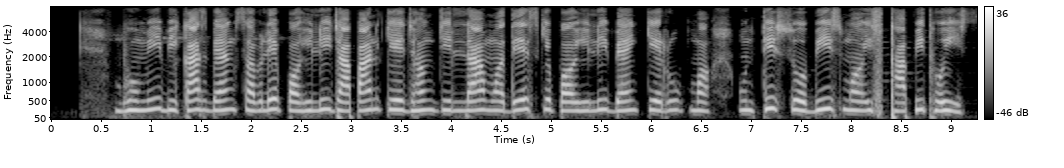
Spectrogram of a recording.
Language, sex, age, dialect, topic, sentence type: Chhattisgarhi, female, 18-24, Eastern, banking, statement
